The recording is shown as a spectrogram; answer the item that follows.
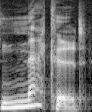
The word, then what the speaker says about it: knackered: being very tired is knackered now there's a silent k in the word knackered k k-n-a-c-k-e-r-e-d it's a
